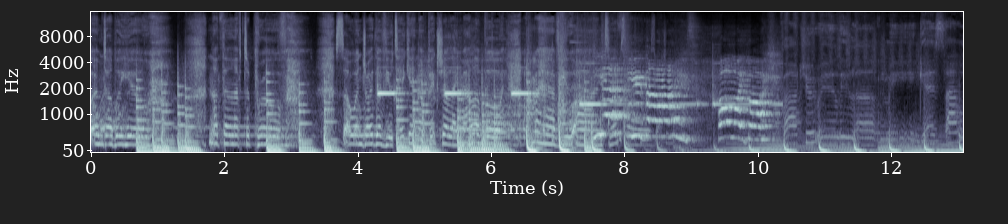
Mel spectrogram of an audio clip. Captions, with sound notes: (timer beeping) Yes, you guys! Oh my gosh! (upbeat music)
